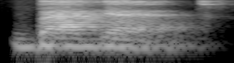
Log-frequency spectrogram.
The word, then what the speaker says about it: baguette: How about baguette? That's a good one. It's pronounced almost like it looks, baguette, with a little emphasis on the second syllable. Give it a shot. Baguette.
